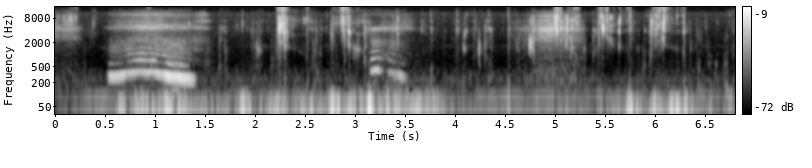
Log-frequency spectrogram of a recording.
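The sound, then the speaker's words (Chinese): Chewing a bite of durian mille-crepe cake, with moist, crunchy mouth sounds in quick irregular bursts. A drawn-out voiced sigh comes near the start, and a shorter one follows. “榴莲千层啊，学长，哇，这一口慢慢的太舒服了”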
